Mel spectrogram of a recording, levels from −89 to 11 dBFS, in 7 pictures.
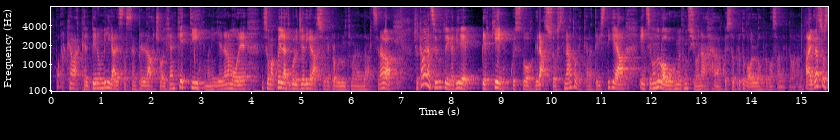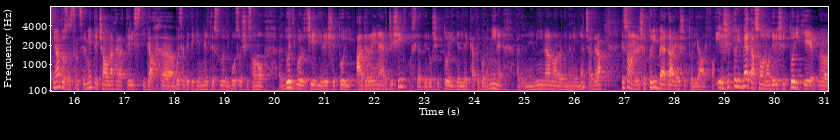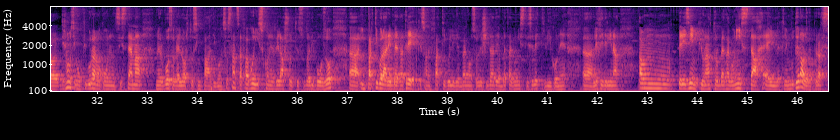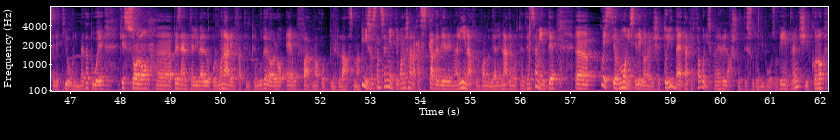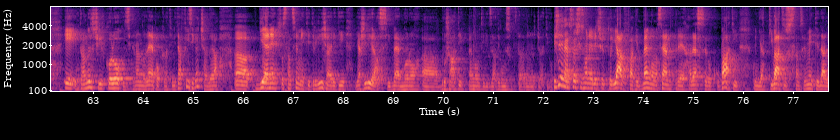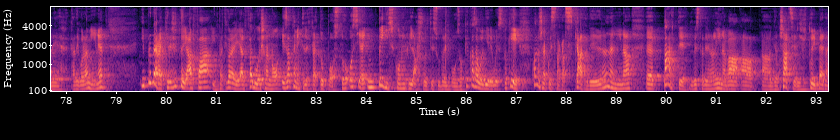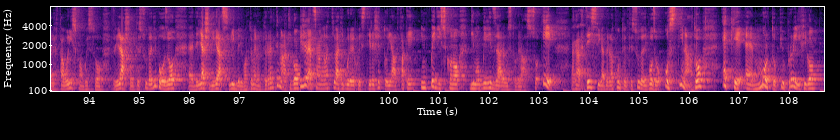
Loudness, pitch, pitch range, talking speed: -18 LUFS, 140 Hz, 125-160 Hz, 180 wpm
